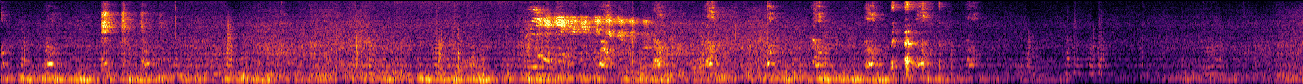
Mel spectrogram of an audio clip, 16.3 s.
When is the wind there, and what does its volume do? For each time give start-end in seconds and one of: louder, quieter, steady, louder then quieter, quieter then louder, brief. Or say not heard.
0.0-16.2 quieter.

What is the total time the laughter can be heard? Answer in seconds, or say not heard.
3 s.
